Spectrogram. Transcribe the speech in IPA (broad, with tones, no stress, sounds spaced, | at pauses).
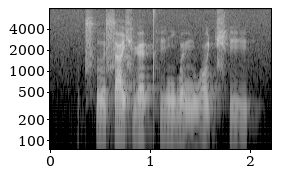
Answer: t͡sʰ ɹ̩˨˦ s ä˥˨ ɕ ɥ ɛ˦ t̪ʰ i˦ ŋ w ə̰˨˩ n w ɔ˥˨ t͡ɕʰ i˥˨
